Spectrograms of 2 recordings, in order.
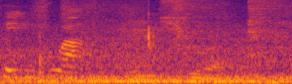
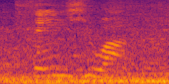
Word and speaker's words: feijoada: ¿Cómo se pronuncia? Feijoada. ¿Cómo? Feijoada.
